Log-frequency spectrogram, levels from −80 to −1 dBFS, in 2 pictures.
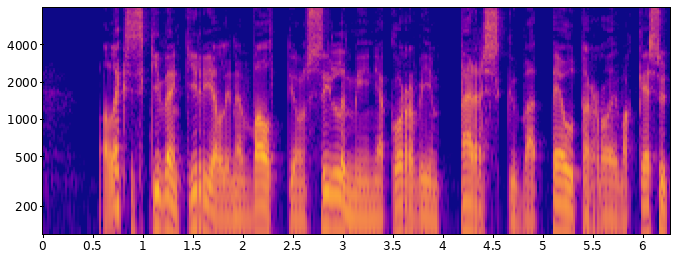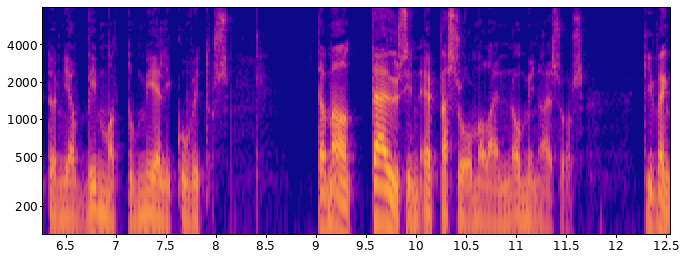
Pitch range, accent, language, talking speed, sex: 80-100 Hz, native, Finnish, 95 wpm, male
